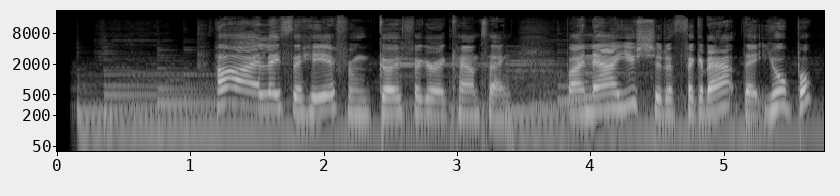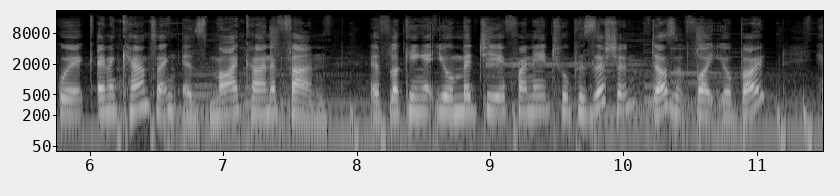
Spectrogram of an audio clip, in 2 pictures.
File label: commerical; go fi8ure september 2009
